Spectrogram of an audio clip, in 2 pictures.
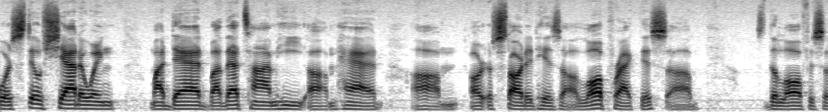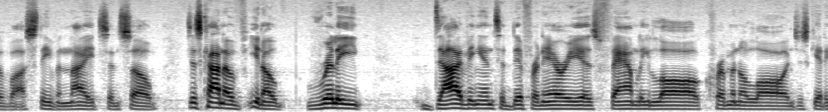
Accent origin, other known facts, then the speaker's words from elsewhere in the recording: Guyana; now in United States; I was born in Guyana, which is in South America.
